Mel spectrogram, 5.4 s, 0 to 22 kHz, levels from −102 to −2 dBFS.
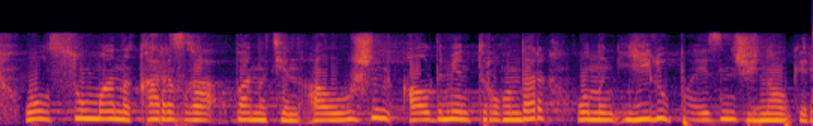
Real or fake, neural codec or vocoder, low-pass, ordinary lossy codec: real; none; 7.2 kHz; AAC, 48 kbps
